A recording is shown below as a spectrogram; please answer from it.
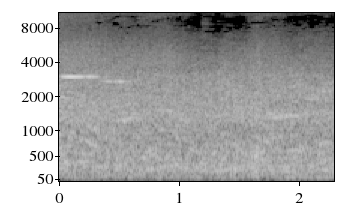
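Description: Busy supermarket ambience: a steady wash of shoppers' background chatter and store noise, with a short high electronic beep right at the start.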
